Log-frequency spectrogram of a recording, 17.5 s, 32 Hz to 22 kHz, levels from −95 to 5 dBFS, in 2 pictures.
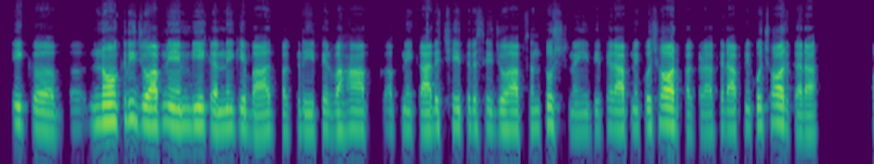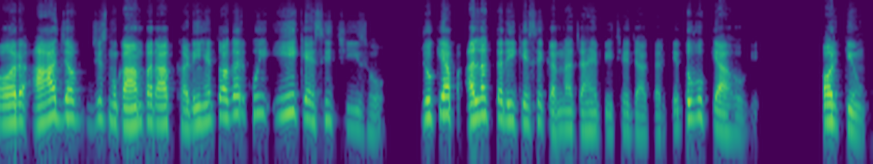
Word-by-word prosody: एक 160 -2 -3
अ, 130 +1 -5 0.2
नौकरी 180 +2 +5
जो 165 -3 +4
आपने 155 +1 +5
एमबीए 150 +2 +1
करने 135 +1 -1
के 145 - -4
बाद 120 +2 -1
पकड़ी, 125 +1 -11
फिर 135 - -9
वहाँ 130 +2 -3
आप - - -7 0.2
अपने 135 0 -12
कार्यक्षेत्र 140 +2 -4
से 135 +1 -13
जो 135 - -2
आप 130 - -2
संतुष्ट 145 +1 -9
नहीं 120 0 -13
थीं, 130 +2 -16
फिर 140 - -8
आपने 135 +1 0
कुछ 145 +3 -8
और 155 -2 +7
पकड़ा, 120 0 -10
फिर 140 +3 -16
आपने 135 +2 -3
कुछ 155 +3 -8
और 165 -2 +5
करा 115 0 -2 0.6
और 175 +1 +5 0.2
आज 200 +4 +7
जब 205 -2 0
जिस 195 +1 -11
मुकाम 155 -2 +5
पर 170 -1 -2
आप 160 0 +4
खड़ी 145 +2 -3
हैं 180 +1 -5
तो 215 - -2
अगर 240 +3 +1
कोई 240 0 -10 0.2
एक 245 - -9
ऐसी 190 -1 -6
चीज़ 145 -8 -20
हो, 110 -1 -20 0.4
जो 205 - +4
कि 210 - +3
आप 235 0 +6 0.2
अलग 225 +3 +5
तरीके 180 -4 -4
से 175 - -11
करना 135 -3 -7
चाहें 125 -1 -9
पीछे 120 +1 -16
जा 110 -2 -13
करके 110 +5 -18
तो 140 +8 -2
वो 215 +2 -5
क्या 200 - -1
होगी? 110 -3 -16 0.7
और 175 0 +6
क्यों? 120 -6 -4
145 Hz, 220 wpm, -23 LUFS, 130-175 Hz, 0.7 s, और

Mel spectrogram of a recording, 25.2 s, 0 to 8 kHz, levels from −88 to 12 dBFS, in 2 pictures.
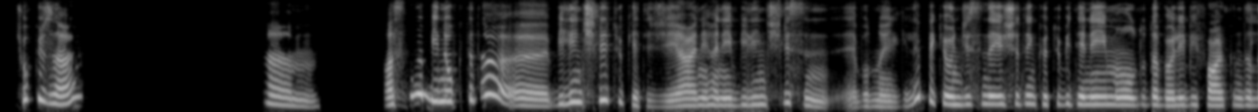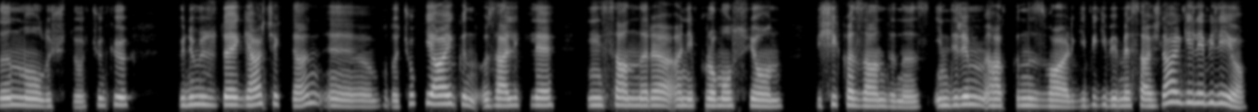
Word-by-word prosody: Çok 335 +1 -3
güzel. 290 - +2 1.8
Hımm. 180 -9 -3 0.6
Aslında 225 - +1
bir 295 -1 +5
noktada, 340 - +2
eee, 175 -1 0
bilinçli 275 +7 +2
tüketici, 165 - -8
yani, 185 +3 +1
hani, 190 -2 0
bilinçlisin, 205 - -4 0.2
eee, 135 - -11
bununla 160 -1 -5
ilgili. 150 - -3
Peki, 260 -6 0
öncesinde 215 +1 +2
yaşadığın 225 +1 0
kötü 215 0 -6
bir 225 - -7
deneyim 210 -1 +3
oldu 200 0 +2
da 200 -2 +1
böyle 185 +1 +1
bir 205 - -6
farkındalığın 190 0 0
mı 200 -2 +1
oluştu? 165 -4 -3
Çünkü 200 +1 0 0.5
günümüzde 205 0 +3
gerçekten 205 0 -1
ııı 160 -8 -4
bu 180 - -19
da 155 0 -5
çok 235 +7 -8
yaygın 225 -3 +4
özellikle 190 +2 +1 0.3
insanlara 190 -1 +1
hani 180 0 0
promosyon, 180 -2 0 0.3
bir 175 - -9
şey 215 +3 -2
kazandınız, 165 -6 0
indirim 200 +2 +2
hakkınız 180 -1 -2
var 160 -2 +2
gibi 175 +6 -10
gibi 185 -3 -2
mesajlar 180 +8 +1
gelebiliyor. 255 - 0
195 Hz, 120 wpm, -23 LUFS, 175-220 Hz, 1.8 s, bir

